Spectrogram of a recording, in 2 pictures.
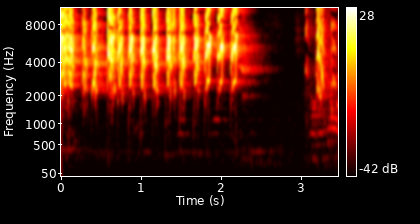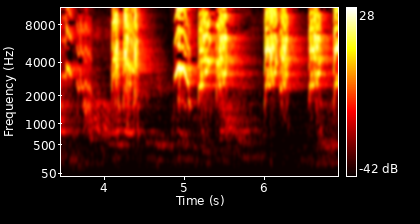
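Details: Pet lovebirds singing indoors at length on an arm: a quick regular string of about a dozen sharp chirps, a short silence, then scratchy squeaks, a looping whistled note and further chirp bursts.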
